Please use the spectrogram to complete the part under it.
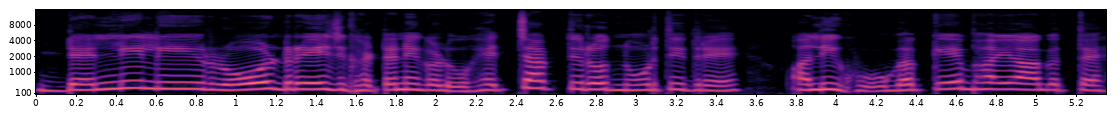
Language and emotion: Kannada, fearful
